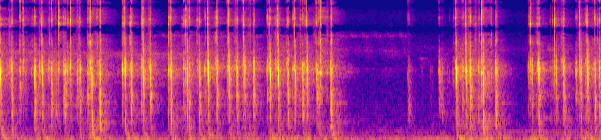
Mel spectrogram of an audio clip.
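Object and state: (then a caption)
Plastic mechanical keyboard being typed on. A retro-style cream plastic mechanical keyboard with black and purple keycaps is typed on by the fingertips of both hands. Fast, bright, clicky keystrokes come in bursts, with a pause of near silence in the middle before the typing resumes.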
